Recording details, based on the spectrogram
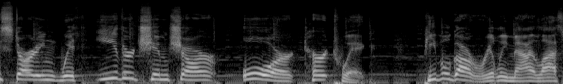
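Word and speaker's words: Turtwig: This means we're going to be starting with either Chimchar or Turwig. People got really mad last video. I underpronounced the second T. So, Turwig.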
